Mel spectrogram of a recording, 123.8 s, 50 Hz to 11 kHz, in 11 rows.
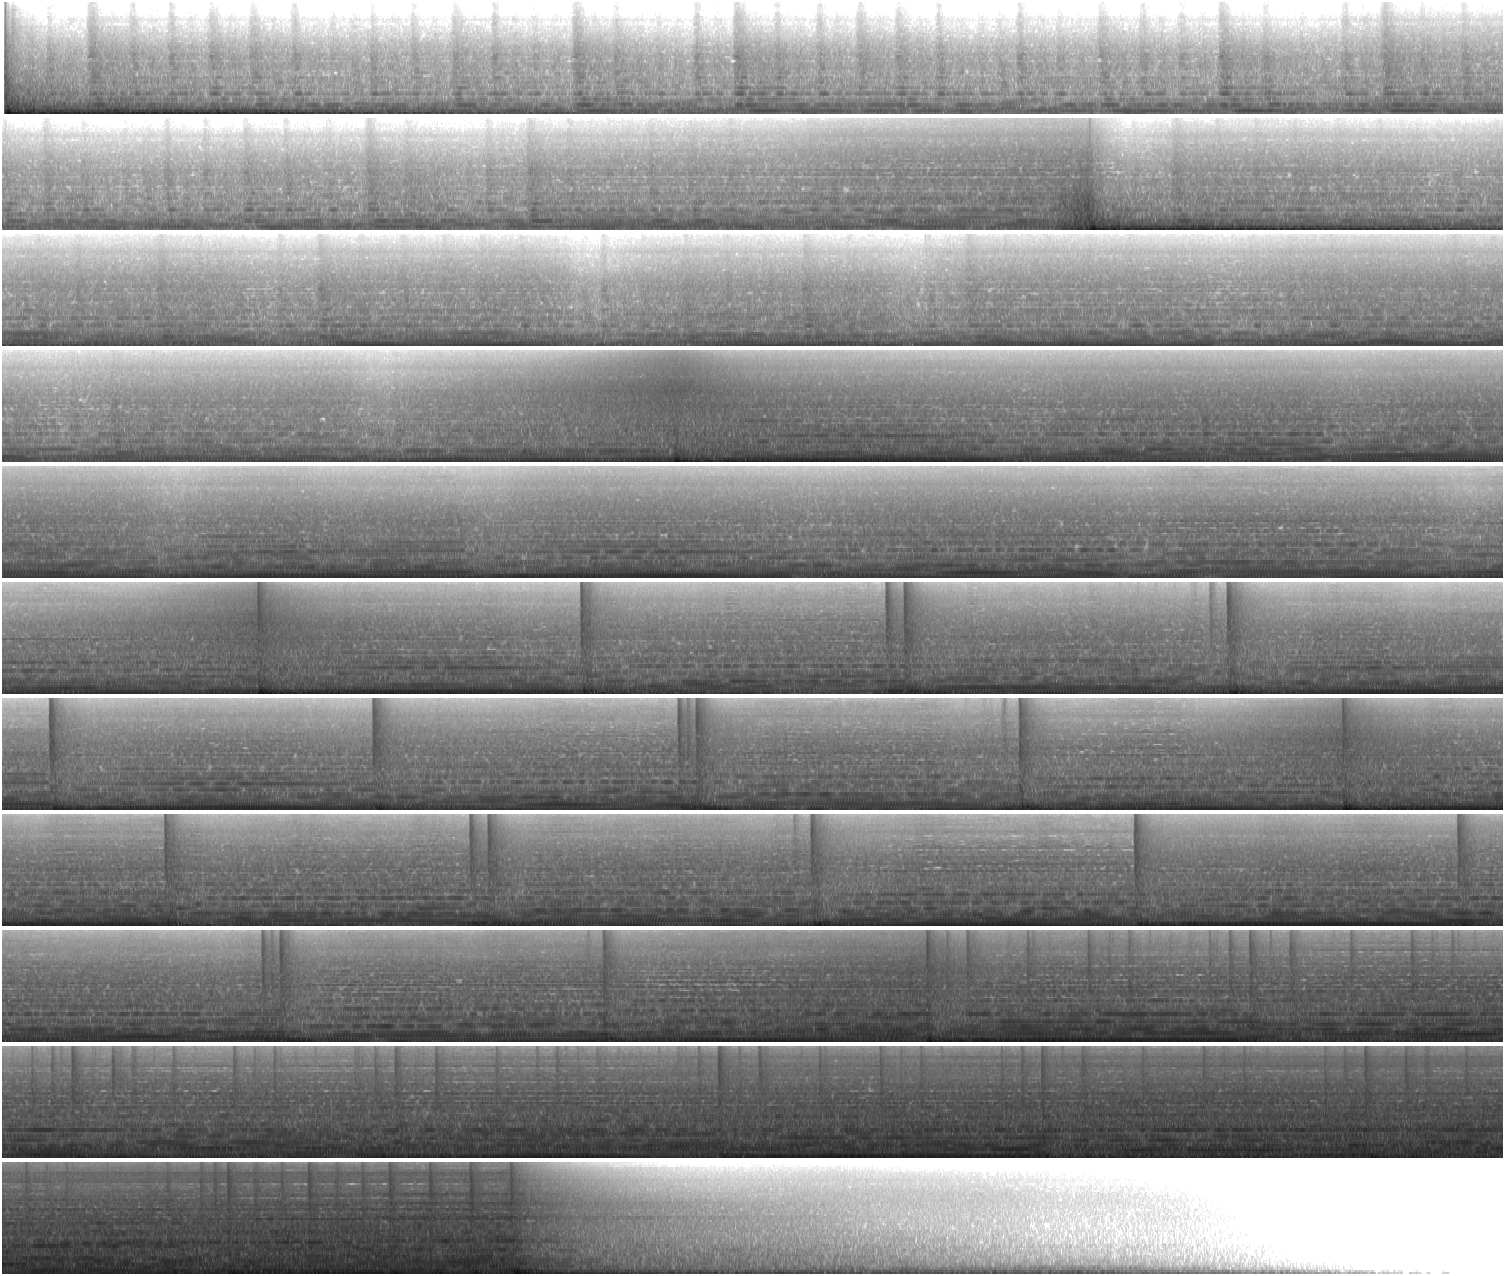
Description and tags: Cinematic Music-04
Fantasy, Music, Suspense, Action, Trailer, Drama, Cinematic, Orchestra, Cello, Movie, Score, Instruments, Free, Violin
